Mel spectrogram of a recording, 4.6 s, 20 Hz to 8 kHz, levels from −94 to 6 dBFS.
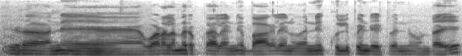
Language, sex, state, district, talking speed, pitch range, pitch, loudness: Telugu, male, Andhra Pradesh, Sri Satya Sai, 130 wpm, 105-115 Hz, 110 Hz, -16 LUFS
